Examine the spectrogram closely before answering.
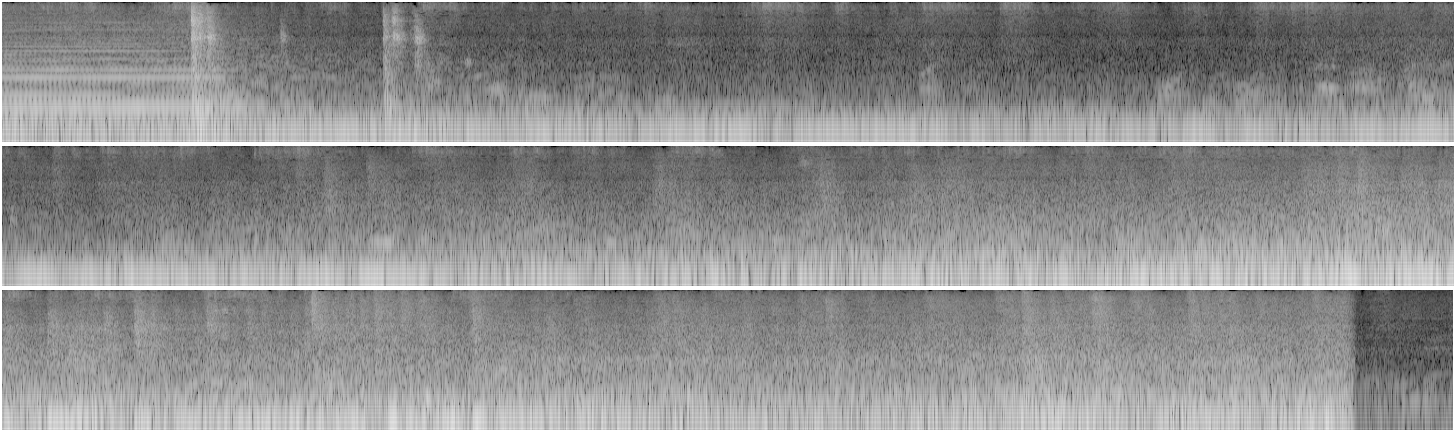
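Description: A ferry boat's engine drones in a steady low hum over a constant wash of water and wind noise, with people murmuring in the background throughout.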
